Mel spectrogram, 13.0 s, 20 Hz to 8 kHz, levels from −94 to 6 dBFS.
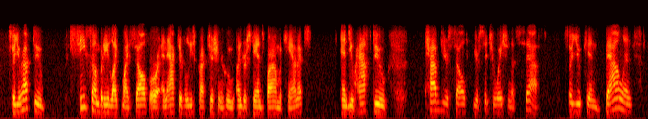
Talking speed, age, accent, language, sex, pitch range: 135 wpm, 40-59, American, English, male, 125-200 Hz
